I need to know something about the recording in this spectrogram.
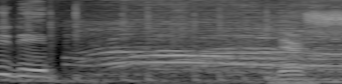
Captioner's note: audience groaning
